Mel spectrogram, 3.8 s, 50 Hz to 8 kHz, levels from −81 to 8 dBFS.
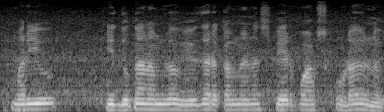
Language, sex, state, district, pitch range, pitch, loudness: Telugu, male, Telangana, Hyderabad, 120-130 Hz, 125 Hz, -15 LUFS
